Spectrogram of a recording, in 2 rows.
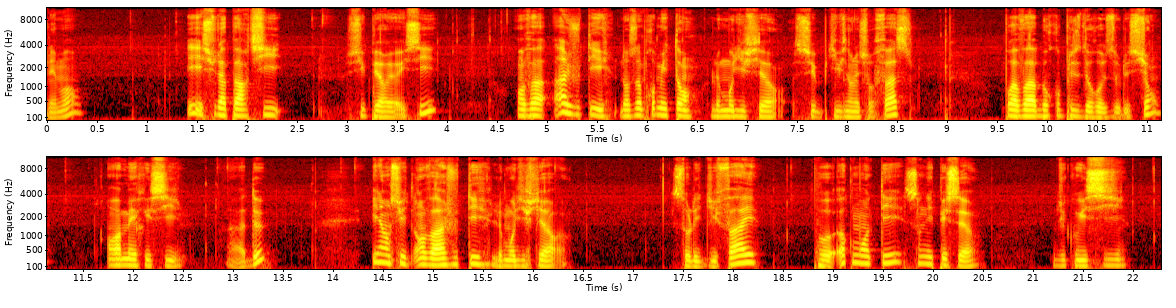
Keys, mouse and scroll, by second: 0.5 scroll down 3, 0.8 middle click, 1.4-2.6 scroll up 5, 2.6 right click, 3.0-4.6 middle drag, 4.6-6.1 scroll up 1, 6.1-8.6 drag, 8.6-9.2 scroll up 3, 9.3-9.7 scroll up 1, 9.7-12.8 middle drag, 12.8-14.8 drag, 14.8-16.0 scroll up 2, 16.0-18.5 drag, 18.5 middle click, 19.2-19.8 scroll up 4, 21.5-22.2 drag.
